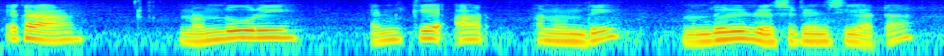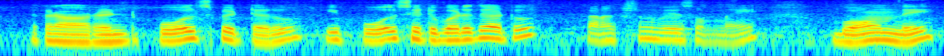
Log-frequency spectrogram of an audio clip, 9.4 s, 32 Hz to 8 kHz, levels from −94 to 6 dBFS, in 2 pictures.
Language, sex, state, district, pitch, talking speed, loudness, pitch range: Telugu, male, Andhra Pradesh, Guntur, 160 Hz, 135 wpm, -24 LUFS, 140-180 Hz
